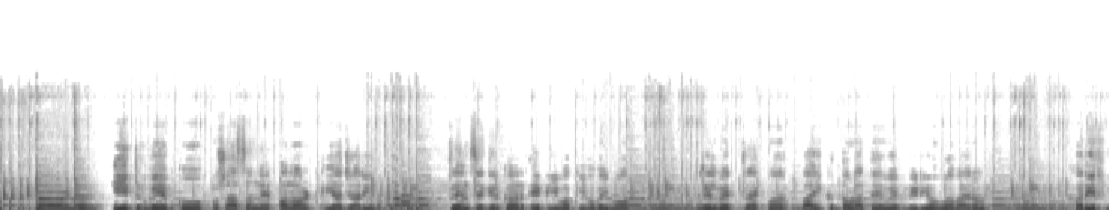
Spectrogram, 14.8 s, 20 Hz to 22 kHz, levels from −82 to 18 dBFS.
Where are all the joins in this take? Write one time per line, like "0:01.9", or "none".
0:01.3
